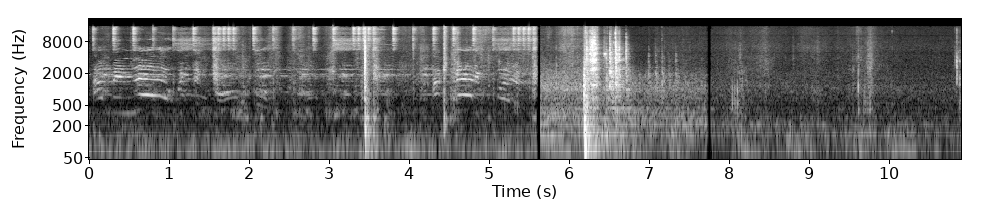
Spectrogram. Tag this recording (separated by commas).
Music, inside a small room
